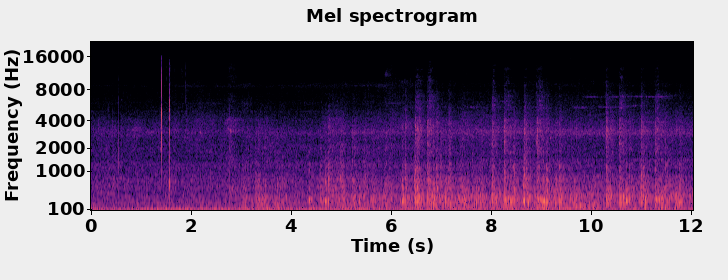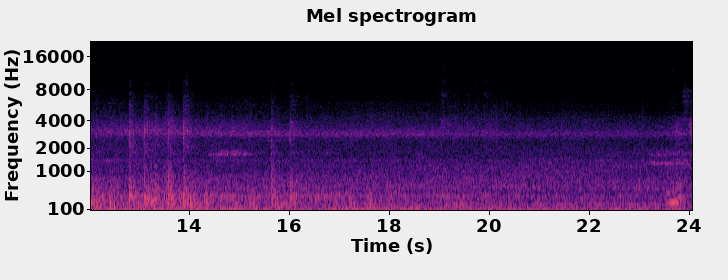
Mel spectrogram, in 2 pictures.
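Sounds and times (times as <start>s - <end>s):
train rumble: 0.0s - 24.0s.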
